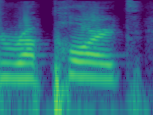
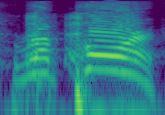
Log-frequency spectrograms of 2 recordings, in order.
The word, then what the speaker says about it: rapport: Yeah, Brad Pitt says report, and Ozzy gets so angry. He's not even so angry that they have his memoir. He's angry that Brad Pitt mispronounced a word. – That's right. – He's like, rapport, rapport, you moron, you fucking moron.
